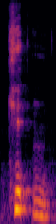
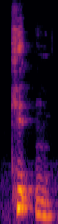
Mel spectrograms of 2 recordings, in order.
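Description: No difference in how they are said.

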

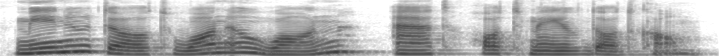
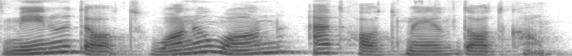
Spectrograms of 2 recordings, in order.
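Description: First: It is said slowly. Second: It is said a bit faster.

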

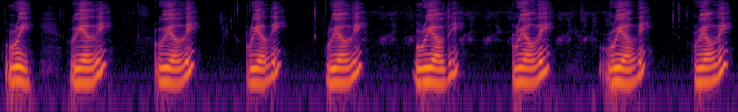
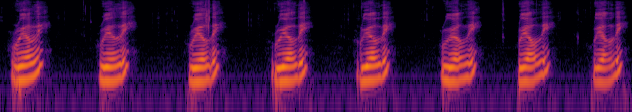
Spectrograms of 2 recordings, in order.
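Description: No difference in how they are said.

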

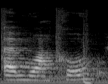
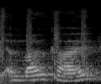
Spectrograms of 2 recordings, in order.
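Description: First: The surname has its native Ghanaian pronunciation. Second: The surname is read as its spelling suggests. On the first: The speaker calls it right. "because it's a Ghanaian last name, it's obviously not pronounced as that. It's Mwako" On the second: The speaker calls it wrong. "my name looks like it should be said as [name]"

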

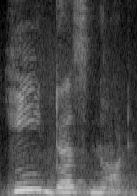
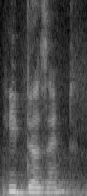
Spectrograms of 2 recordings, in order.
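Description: First: Does and not are fully sounded and stressed. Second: It is a weak, unstressed contracted form.

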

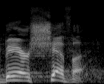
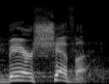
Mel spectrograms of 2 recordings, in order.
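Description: First: The second part is said with a v sound. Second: The same.

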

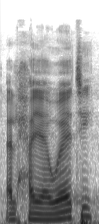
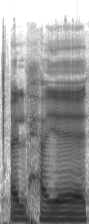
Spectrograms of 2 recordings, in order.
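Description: First: The middle is pronounced with a w sound. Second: The middle is pronounced with a long a. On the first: The speaker calls it wrong. "اوعى تقول الحيوات الدنيا، الحيوات لا" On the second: The speaker calls it right. "يبقى بتنطق ألف"

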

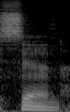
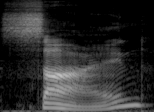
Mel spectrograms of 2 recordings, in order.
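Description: First: The word has a short vowel, like 'sin'. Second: The word has a long vowel, like 'sign'. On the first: The speaker calls it wrong. "don't say sin" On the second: The speaker calls it right. "sine of the angle"

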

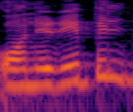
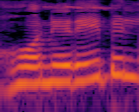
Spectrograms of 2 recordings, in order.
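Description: First: The word begins with a vowel, no h. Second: The word begins with an audible h sound. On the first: The speaker calls it right. "एच जो है वो silent है" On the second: The speaker calls it wrong. "इसको हम हॉनरेबल नहीं कह सकते"

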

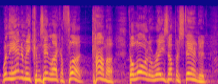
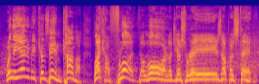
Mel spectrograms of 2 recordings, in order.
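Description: First: The pause comes after the word flood. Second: The pause comes after the words comes in.

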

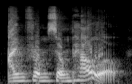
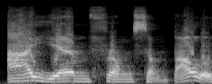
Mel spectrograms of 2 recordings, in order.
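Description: First: The words run together quickly as one. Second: Each word is said separately and slowly. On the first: "Olha como fica mais rápido" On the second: "no escrito ali seria"

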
